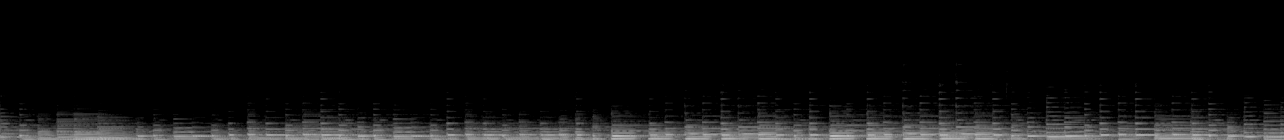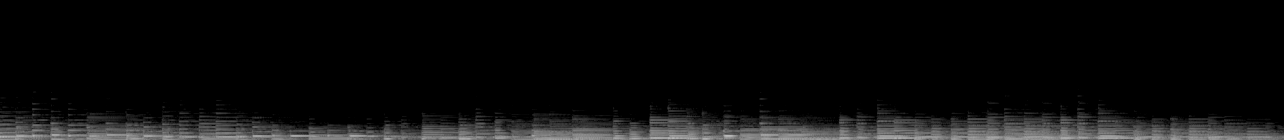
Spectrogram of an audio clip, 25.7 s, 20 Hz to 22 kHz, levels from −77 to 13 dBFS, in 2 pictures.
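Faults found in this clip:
No faults found: the music signal shows no dropouts, timing irregularities or playback-path disturbances that would need a ticket.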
